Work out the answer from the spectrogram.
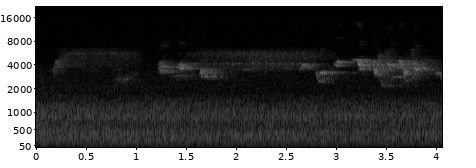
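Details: Barn swallows (Hirundo rustica) at a nest with four eggs during incubation, one parent sitting while the other keeps watch nearby; buzzy, warbling twitter phrases run together, with brief pauses, above low constant noise.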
